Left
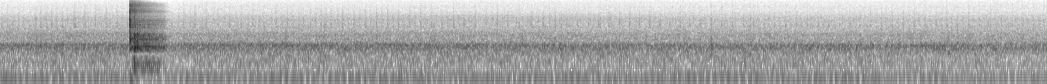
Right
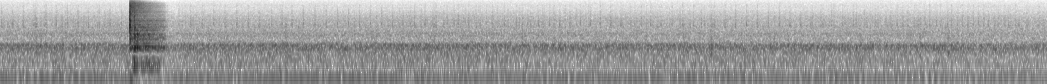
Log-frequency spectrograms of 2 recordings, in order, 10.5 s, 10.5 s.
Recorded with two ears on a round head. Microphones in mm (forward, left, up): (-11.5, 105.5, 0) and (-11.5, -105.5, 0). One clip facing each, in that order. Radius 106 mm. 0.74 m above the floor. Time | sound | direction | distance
1.3 | a clap | 20° right (ahead or behind) | 0.6 m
